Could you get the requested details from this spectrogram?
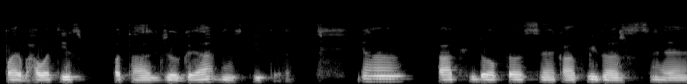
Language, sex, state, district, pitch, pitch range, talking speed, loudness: Hindi, male, Bihar, Jahanabad, 110 Hz, 105-120 Hz, 130 wpm, -16 LUFS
